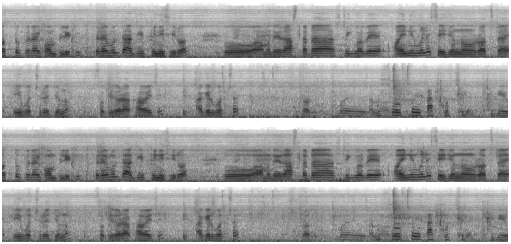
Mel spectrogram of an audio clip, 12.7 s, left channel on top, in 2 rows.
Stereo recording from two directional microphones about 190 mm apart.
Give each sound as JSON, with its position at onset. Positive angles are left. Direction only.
{"t": 0.0, "sound": "speech", "side_deg": 15}
{"t": 11.2, "sound": "speech", "side_deg": 50}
